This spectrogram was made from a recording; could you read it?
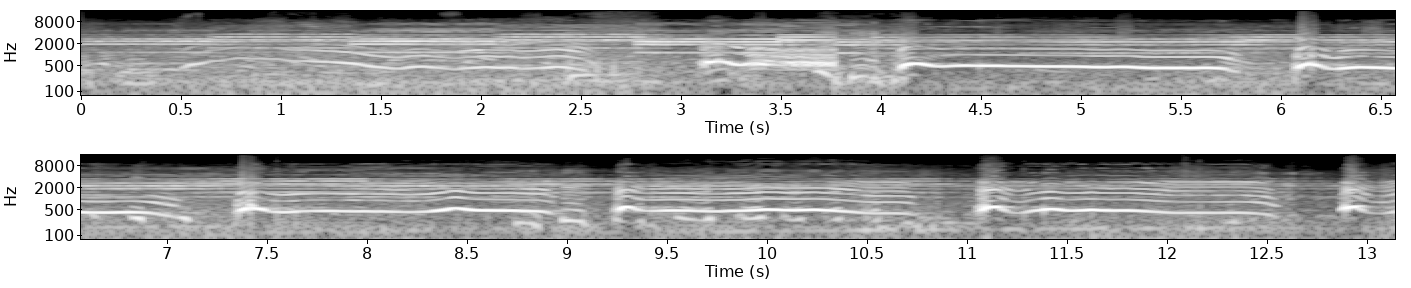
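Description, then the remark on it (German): A dog howls in long, wavering, pitch-sliding wails, pausing briefly between repeated howls; the sound is fairly loud, with a siren-like quality and no talking over it. “Ja, nicht jeder Hund fängt an zu jaulen, weil Polizeiauto vorbeifährt”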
